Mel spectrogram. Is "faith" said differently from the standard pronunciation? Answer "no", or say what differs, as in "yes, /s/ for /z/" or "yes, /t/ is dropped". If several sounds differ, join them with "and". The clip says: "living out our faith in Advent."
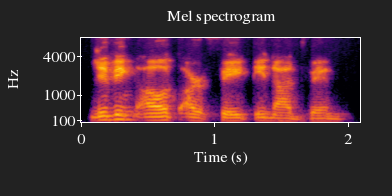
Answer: yes, /t/ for /θ/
